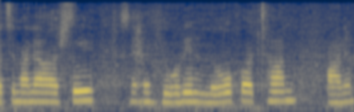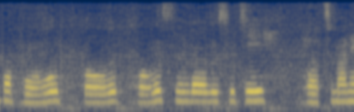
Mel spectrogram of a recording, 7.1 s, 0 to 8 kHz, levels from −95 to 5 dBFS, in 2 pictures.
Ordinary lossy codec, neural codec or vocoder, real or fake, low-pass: AAC, 48 kbps; codec, 16 kHz, 1.1 kbps, Voila-Tokenizer; fake; 7.2 kHz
